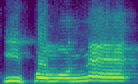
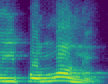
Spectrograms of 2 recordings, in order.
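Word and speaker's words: ὑπομονή: pero sí sé que en griego se traduce o se escribe o se pronuncia como hipomoné o hipomone.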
